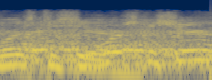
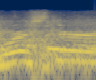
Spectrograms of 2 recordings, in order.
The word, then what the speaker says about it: Worcestershire: Worcestershire? There you go. It's not Worcester or anything like that. It's Worcestershire. The city is Worcester. The sauce is Worcestershire.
